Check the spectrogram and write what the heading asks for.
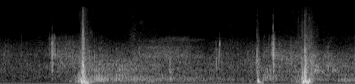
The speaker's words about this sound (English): That thud is the sound of a rubber hockey puck that's been shot at Gibson that he is blocking with his body.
